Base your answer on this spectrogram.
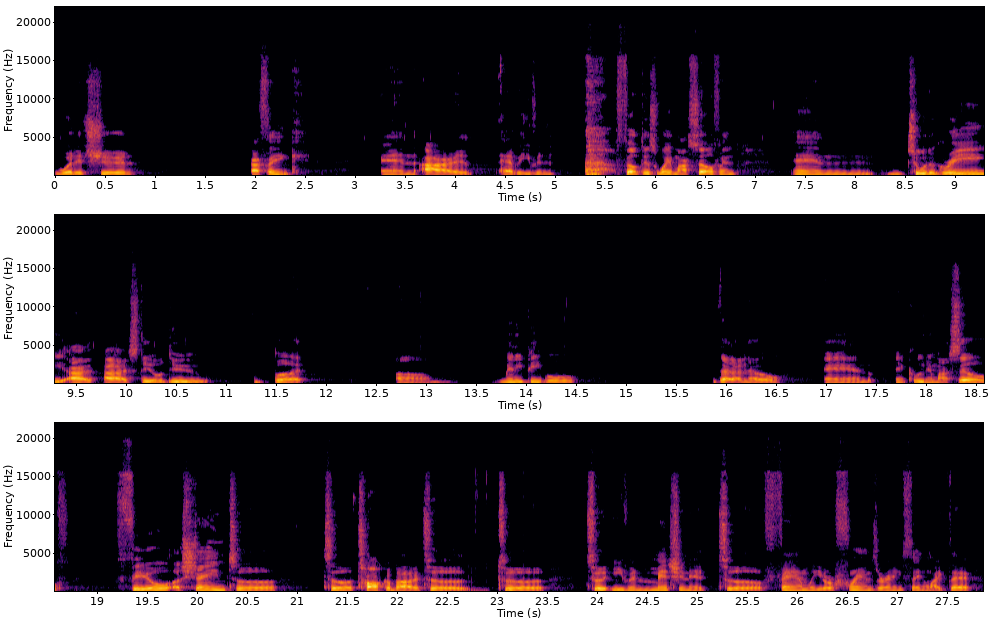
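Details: Lifelong stammer that occurs occasionally, which the speaker links with anxiety, fear of public speaking and of crowds, and depression; stuttering.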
